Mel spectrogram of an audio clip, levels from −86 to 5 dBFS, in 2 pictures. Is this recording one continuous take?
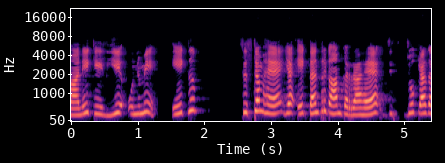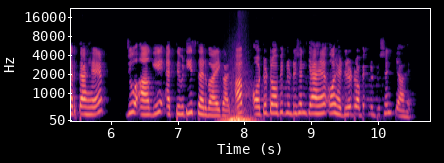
no; 2 cuts; at 1.4 s, 7.8 s

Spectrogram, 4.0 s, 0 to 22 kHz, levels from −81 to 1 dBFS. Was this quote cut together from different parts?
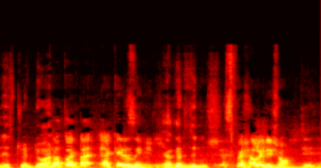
yes; 1 cut; at 2.9 s

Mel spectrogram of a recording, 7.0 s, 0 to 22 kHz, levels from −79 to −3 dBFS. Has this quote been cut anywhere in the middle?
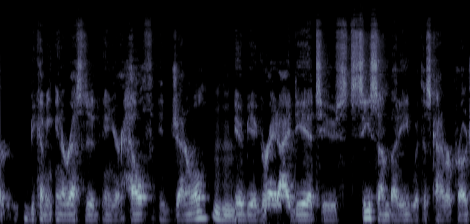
no; 0 cuts

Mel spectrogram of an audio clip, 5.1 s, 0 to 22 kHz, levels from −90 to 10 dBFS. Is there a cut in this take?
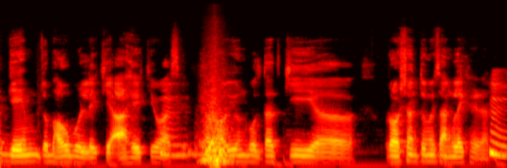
yes; 1 cut; at 2.0 s

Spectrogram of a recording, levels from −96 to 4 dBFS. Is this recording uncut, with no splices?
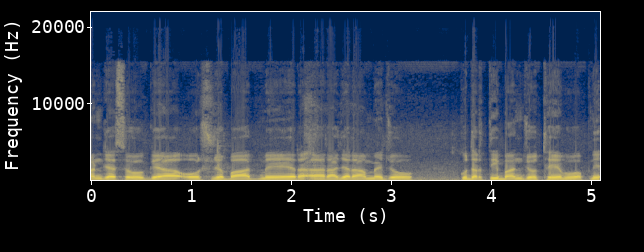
yes; 0 cuts

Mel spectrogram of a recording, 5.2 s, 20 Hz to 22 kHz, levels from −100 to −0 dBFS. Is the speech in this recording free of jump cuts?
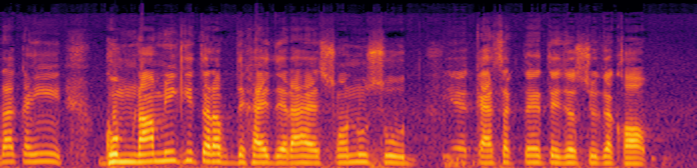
no; 1 cut; at 3.4 s

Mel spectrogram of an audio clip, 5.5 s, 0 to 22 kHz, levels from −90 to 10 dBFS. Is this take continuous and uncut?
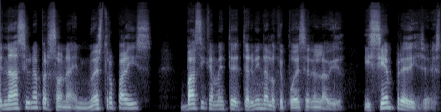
no; 1 cut; at 4.4 s

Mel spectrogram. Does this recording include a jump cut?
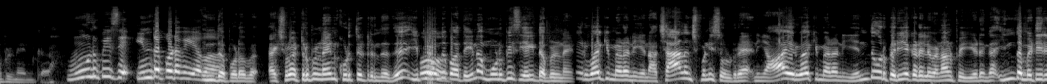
yes; 1 cut; at 5.7 s

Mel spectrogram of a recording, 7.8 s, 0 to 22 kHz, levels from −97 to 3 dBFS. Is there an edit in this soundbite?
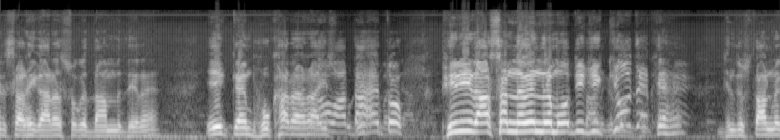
yes; 2 cuts; at 3.5 s, 6.1 s

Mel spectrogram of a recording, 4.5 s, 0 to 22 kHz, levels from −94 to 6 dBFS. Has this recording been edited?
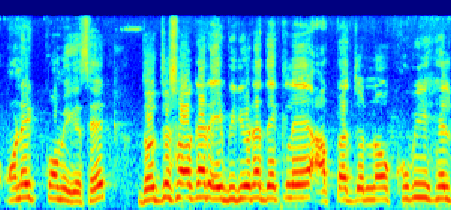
yes; 1 cut; at 1.2 s

